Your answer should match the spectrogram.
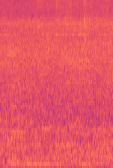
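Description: Steady shopping-mall ambience: a continuous low hum under a wash of background noise, with no distinct events.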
